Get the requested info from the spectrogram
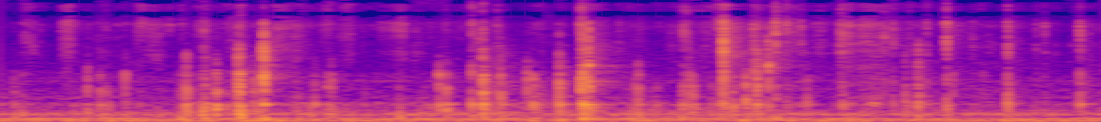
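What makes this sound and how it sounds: Long pink nails tap across a large, thin, flat manila paper envelope with a clasp, held in the hand. A rapid run of quick, dry taps mixes with light papery crinkling over a steady low hum, with a few louder taps standing out.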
